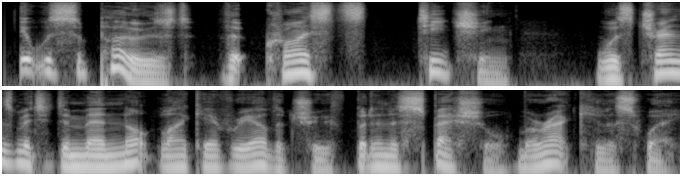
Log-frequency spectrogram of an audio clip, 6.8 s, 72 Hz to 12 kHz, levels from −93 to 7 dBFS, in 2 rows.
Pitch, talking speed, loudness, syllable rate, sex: 115 Hz, 185 wpm, -19 LUFS, 5.8 syllables/s, male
